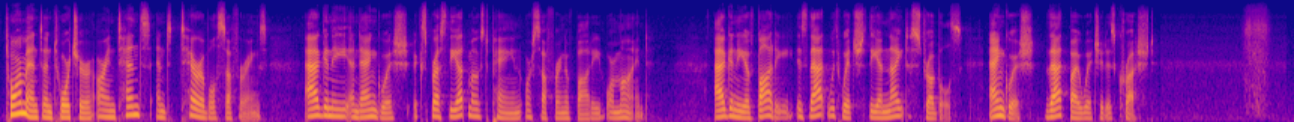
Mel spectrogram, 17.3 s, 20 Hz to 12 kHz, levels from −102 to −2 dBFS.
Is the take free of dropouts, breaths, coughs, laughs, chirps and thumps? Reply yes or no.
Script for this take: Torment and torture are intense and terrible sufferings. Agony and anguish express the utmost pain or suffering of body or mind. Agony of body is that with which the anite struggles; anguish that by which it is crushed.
no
